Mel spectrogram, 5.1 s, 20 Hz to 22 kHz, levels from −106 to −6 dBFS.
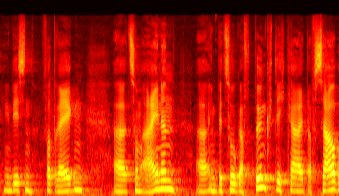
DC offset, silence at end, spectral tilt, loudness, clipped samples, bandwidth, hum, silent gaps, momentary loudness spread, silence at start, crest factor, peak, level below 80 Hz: under 0.1%; 0 s; -4.5 dB/octave; -32 LUFS; under 0.1%; 16 kHz; none; none; 10 LU; 0 s; 18 dB; -14 dBFS; -58 dBFS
